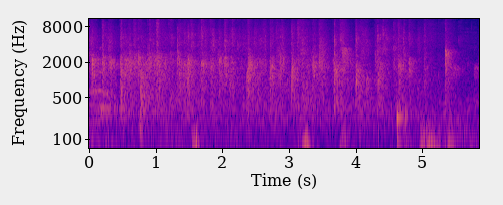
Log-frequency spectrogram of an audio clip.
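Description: A crowd applauds steadily for several seconds, a dense wash of many hands clapping with sharp individual claps poking through, fairly loud and without voices.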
